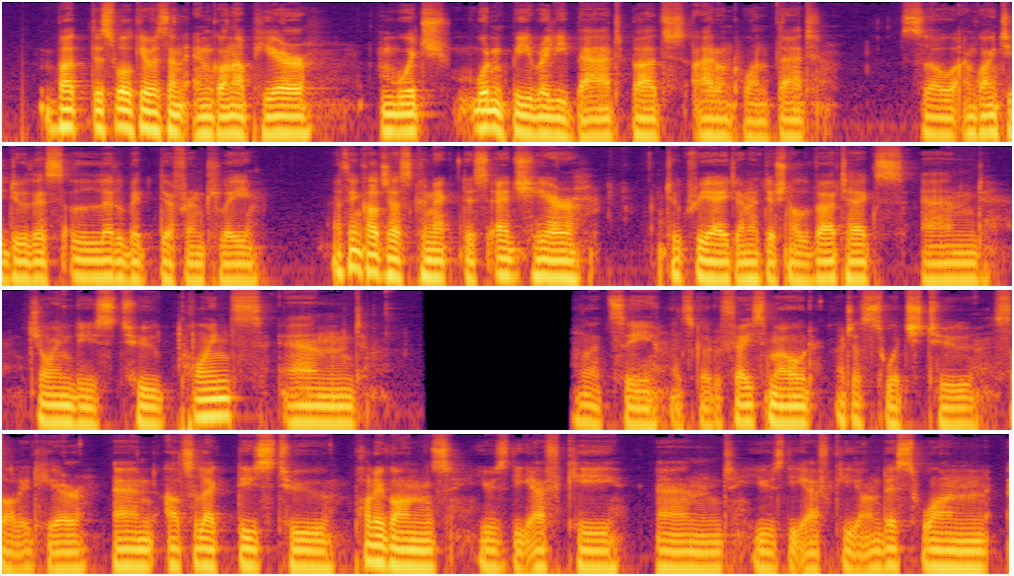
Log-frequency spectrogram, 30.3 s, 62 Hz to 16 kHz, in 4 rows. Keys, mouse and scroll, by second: 0.0 click, 9.9 2, 11.1 click, 12.4 <, 13.6 1, 14.6 click, 16.8 j, 18.3 shift+middle click, 20.5 3, 21.9 z, 22.5 click, 23.7 click, 24.0 click, 27.2 f, 27.5 click, 29.1 f.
